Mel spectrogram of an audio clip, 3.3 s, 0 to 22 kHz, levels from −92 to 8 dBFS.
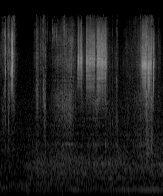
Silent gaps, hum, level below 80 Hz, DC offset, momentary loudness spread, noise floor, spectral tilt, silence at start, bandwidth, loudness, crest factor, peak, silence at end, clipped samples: none; none; under -90 dBFS; under 0.1%; 23 LU; -59 dBFS; 5 dB/octave; 0.05 s; 17 kHz; -30 LUFS; 26 dB; -10 dBFS; 0.15 s; under 0.1%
